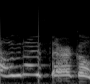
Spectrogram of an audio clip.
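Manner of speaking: ordinary talk, nothing marked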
